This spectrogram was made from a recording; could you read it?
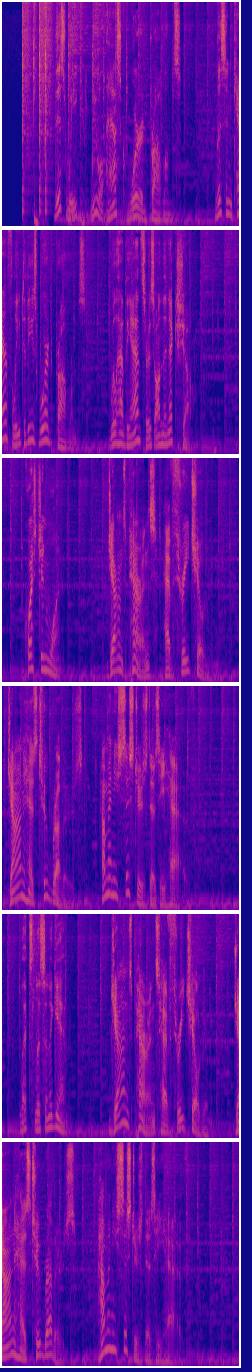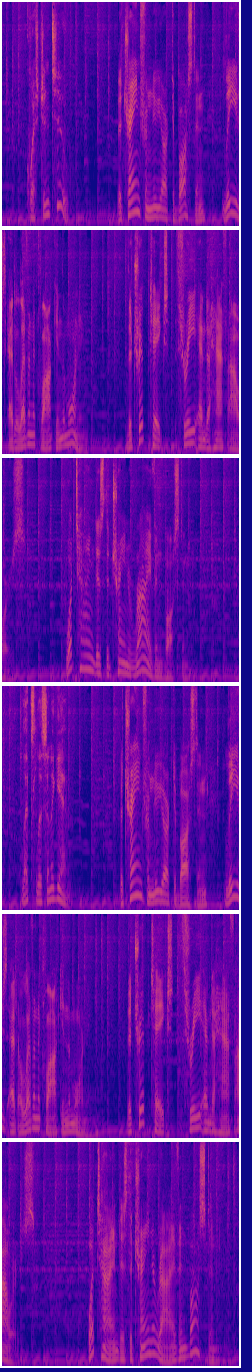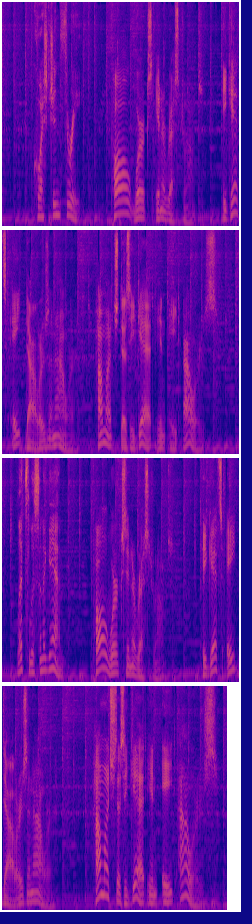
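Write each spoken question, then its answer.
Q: John's parents have 3 children. John has 2 brothers. How many sisters does he have?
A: None (0 sisters)

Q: What time does the train arrive in Boston?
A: 2:30 in the afternoon

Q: How much does he get in 8 hours?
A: $64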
